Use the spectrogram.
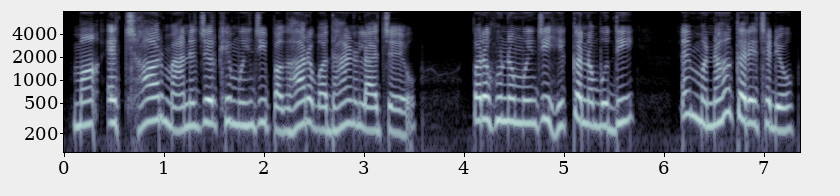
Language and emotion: Sindhi, sad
